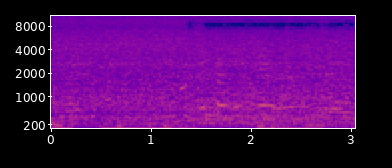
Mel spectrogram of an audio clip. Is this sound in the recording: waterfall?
yes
